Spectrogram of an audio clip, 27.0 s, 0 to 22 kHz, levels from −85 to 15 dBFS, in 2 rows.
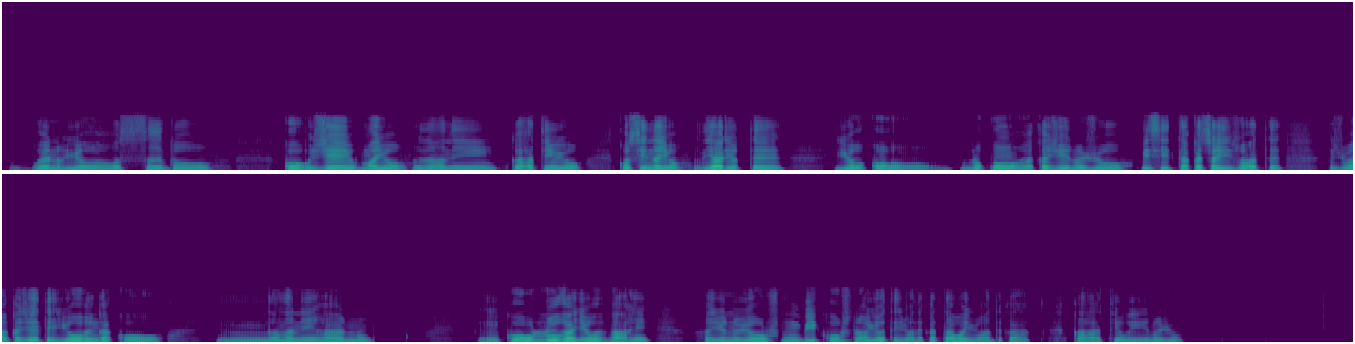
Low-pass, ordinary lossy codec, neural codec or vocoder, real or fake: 7.2 kHz; none; none; real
